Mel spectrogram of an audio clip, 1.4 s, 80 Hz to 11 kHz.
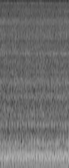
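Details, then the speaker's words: Jenny air compressor with malfunctioning pilot valve switched back to stop-start operation as a stopgap until repair, building pressure toward 125: fast, even pumping chatter with no knocks or stalls, operating normally under load. "And the machine will operate normally under load"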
